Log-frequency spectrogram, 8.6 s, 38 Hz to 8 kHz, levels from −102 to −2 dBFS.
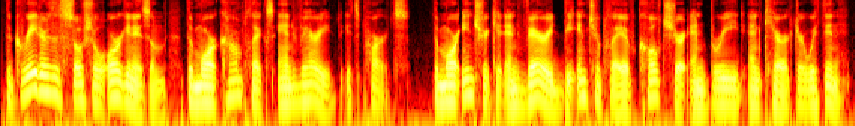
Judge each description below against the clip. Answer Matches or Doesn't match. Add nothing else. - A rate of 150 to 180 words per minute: Doesn't match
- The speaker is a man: Matches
